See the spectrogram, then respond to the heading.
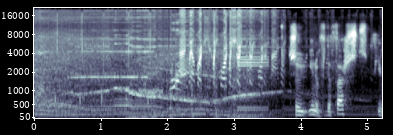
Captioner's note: sirens blaring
